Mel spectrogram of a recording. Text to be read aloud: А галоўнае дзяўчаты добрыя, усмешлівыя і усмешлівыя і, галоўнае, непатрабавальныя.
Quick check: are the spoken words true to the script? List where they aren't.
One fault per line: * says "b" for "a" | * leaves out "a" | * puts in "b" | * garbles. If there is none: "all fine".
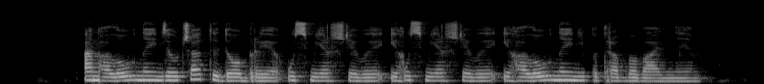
all fine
